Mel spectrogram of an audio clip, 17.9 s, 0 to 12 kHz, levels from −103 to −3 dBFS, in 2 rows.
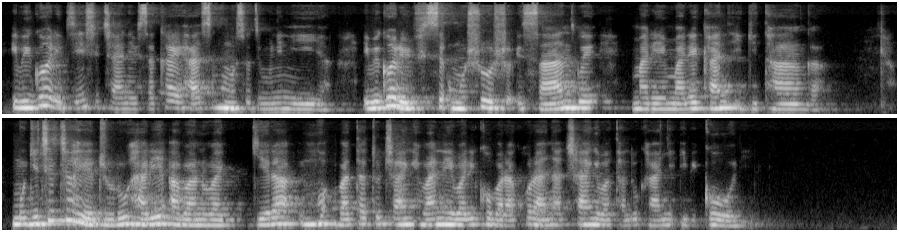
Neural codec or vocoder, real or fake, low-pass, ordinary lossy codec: none; real; 10.8 kHz; Opus, 24 kbps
